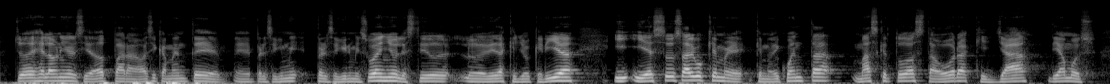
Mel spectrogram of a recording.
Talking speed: 210 wpm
